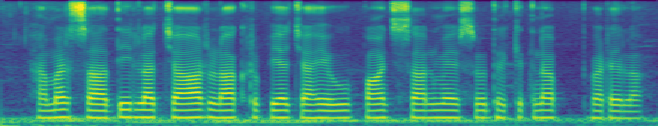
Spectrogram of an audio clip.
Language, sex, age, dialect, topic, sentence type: Magahi, male, 18-24, Western, banking, question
